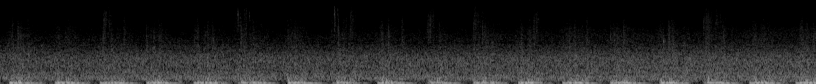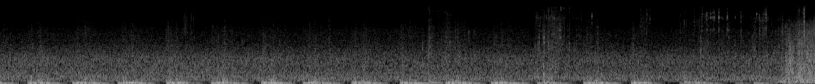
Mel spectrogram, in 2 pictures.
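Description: Heavy footsteps of a large creature thud rhythmically on the ground.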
